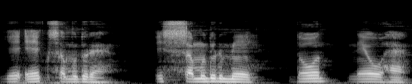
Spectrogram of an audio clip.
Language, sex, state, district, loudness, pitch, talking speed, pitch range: Hindi, male, Uttar Pradesh, Saharanpur, -14 LUFS, 125 Hz, 145 wpm, 110-135 Hz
